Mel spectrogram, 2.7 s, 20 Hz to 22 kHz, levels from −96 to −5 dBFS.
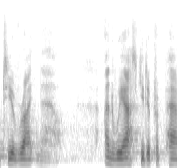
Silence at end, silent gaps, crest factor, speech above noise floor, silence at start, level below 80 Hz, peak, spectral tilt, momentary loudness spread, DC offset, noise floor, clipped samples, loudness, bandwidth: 0 s; none; 20 dB; 29 dB; 0 s; under -90 dBFS; -30 dBFS; -4.5 dB/octave; 17 LU; under 0.1%; -78 dBFS; under 0.1%; -49 LUFS; 15 kHz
